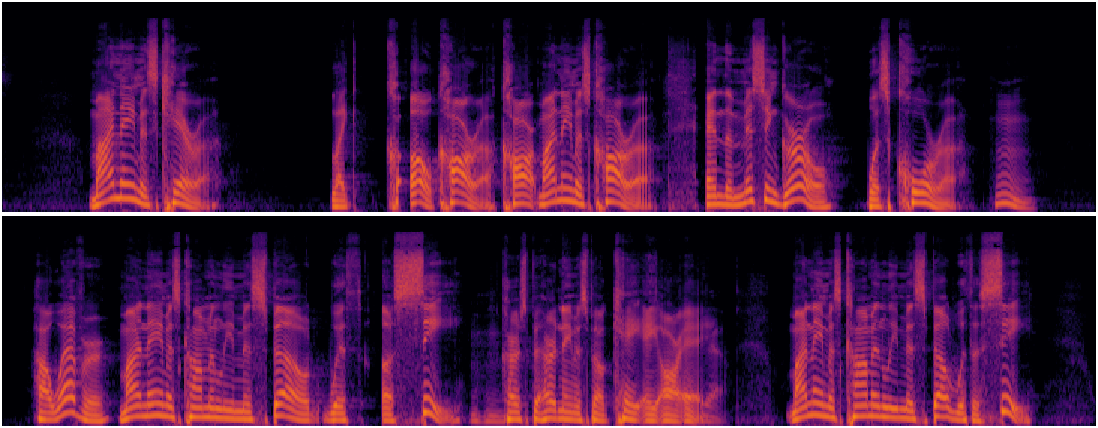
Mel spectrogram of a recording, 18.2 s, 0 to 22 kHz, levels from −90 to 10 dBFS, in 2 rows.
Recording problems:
squashed, flat; somewhat

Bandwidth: 15.5 kHz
